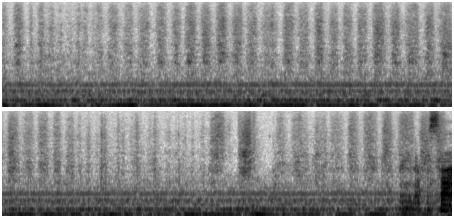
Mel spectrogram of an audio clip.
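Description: A paintbrush scrubbing paint onto a wooden plank in quick, even back-and-forth strokes, blending dark blue shading along the bottom edge. A faint steady hum runs underneath.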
